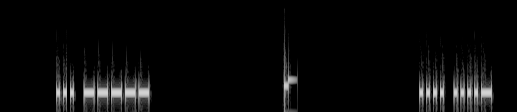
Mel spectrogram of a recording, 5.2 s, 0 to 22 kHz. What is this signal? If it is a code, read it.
Morse code, heard as a keyed tone, about 36 wpm, 700 Hz. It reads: S0 H4
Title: Single-Letter Single-Number 35wpm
